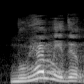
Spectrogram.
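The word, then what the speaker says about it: Mohammedan: or 그 다음에 무햄미든 이렇게 미국식 발음을 했을 때는요. 무햄미든 이런 식으로 발음을 해줘요. 그래서 무햄미든 nation.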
